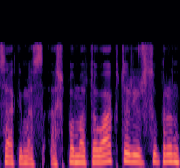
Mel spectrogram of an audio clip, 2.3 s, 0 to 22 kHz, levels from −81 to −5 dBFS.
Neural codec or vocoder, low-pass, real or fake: none; 7.2 kHz; real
